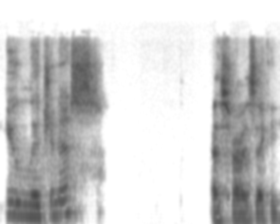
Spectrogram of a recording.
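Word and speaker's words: uliginous: say the word again euloginess um am i pronouncing it correctly euloginous as far as i can hear okay um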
